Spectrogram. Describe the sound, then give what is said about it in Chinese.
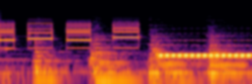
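A phone number is dialed with four quick electronic keypad beeps to call for food delivery, then a steady, warbling ring tone sounds as the call rings through. No voices. “打电话叫外送好了。”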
